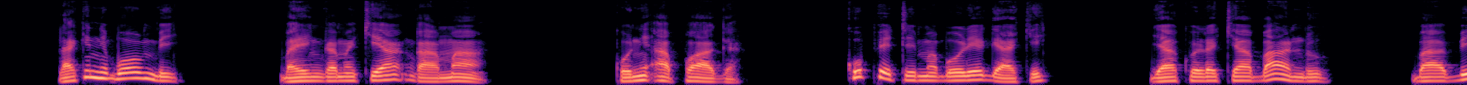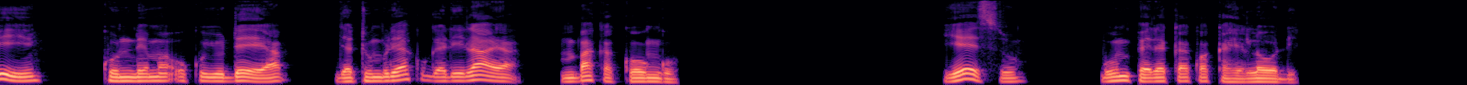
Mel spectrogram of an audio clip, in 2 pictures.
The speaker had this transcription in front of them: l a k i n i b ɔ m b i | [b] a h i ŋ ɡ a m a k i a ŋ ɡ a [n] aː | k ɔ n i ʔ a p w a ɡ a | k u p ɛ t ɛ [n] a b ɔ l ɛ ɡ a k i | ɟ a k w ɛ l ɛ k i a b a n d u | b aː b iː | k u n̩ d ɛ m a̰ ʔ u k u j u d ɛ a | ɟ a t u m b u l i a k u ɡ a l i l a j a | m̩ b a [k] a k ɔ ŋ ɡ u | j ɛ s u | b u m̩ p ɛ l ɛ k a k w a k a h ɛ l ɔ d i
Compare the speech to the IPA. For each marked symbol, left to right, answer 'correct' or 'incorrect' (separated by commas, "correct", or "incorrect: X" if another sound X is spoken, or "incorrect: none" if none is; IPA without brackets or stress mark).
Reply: correct, incorrect: m, incorrect: m, correct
